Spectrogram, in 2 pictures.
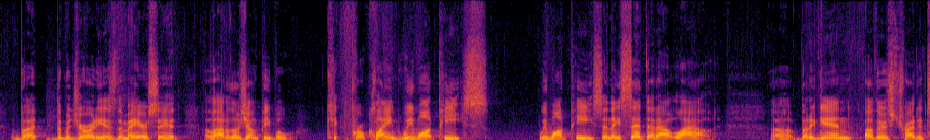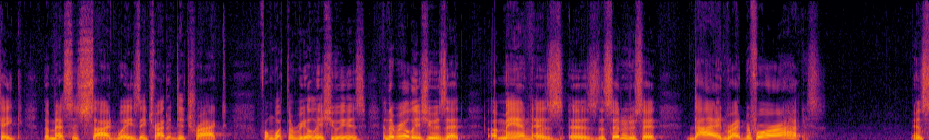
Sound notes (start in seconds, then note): none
